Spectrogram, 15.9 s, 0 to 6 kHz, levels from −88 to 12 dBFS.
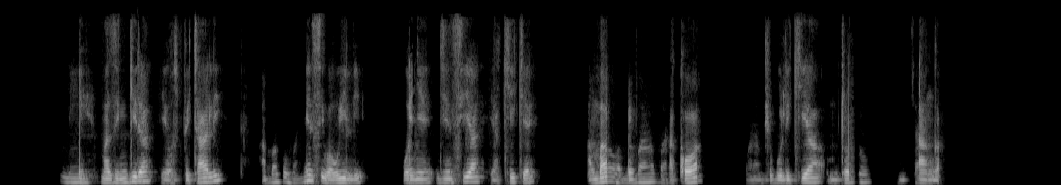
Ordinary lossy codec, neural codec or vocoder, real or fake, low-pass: AAC, 32 kbps; vocoder, 44.1 kHz, 128 mel bands, Pupu-Vocoder; fake; 5.4 kHz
